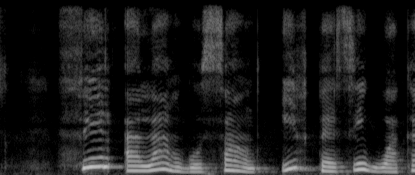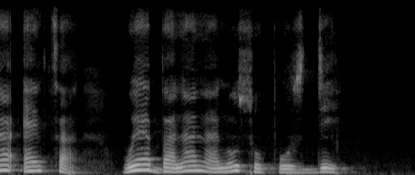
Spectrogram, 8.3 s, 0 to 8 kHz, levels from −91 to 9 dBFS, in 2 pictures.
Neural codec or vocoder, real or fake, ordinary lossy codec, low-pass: codec, 16 kHz, 16 kbps, FreqCodec, smaller model; fake; none; none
